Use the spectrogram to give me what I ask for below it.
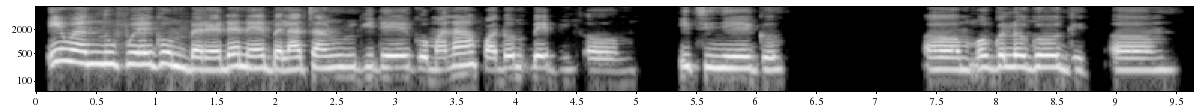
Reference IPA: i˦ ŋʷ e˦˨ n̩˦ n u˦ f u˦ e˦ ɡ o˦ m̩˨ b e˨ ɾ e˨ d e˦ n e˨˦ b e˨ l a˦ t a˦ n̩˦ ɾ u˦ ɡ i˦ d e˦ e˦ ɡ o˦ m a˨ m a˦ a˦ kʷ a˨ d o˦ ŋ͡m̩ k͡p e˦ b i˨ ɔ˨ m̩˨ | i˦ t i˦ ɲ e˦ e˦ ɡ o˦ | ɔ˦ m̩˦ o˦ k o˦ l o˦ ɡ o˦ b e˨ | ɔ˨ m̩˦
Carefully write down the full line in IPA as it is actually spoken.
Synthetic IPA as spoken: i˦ ŋʷ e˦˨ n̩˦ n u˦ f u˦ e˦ ɡ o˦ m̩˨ b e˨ ɾ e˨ d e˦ n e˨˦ b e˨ l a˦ t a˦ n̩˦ ɾ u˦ ɡ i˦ d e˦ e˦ ɡ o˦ m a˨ n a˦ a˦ kʷ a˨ d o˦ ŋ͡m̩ k͡p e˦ b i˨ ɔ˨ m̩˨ | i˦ t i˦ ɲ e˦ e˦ ɡ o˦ | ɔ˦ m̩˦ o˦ ɡ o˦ l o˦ ɡ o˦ ɡ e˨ | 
